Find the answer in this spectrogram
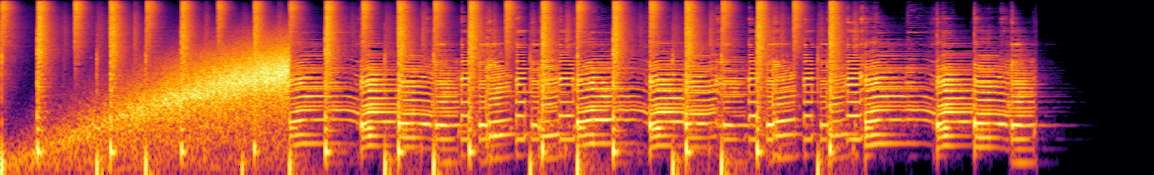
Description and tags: Happy Country Tune
ad, advertisement, commercial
